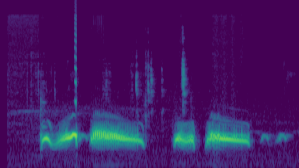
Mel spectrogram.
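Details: Spotted dove giving cooing in the 'thúc gù' style: a short wavering low coo followed by two long, slightly falling coos, with soft trailing notes at the end; no other sounds.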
